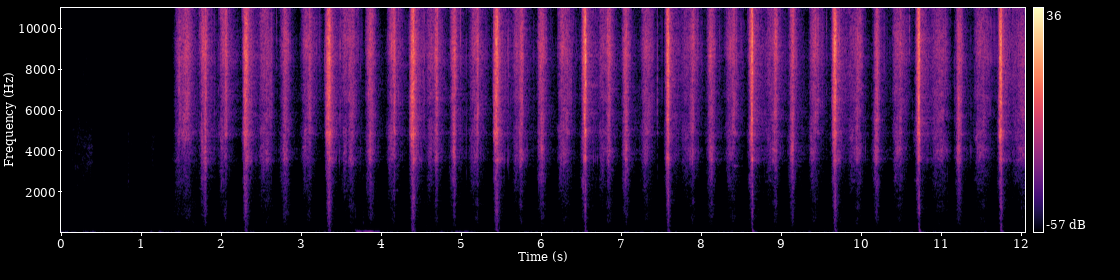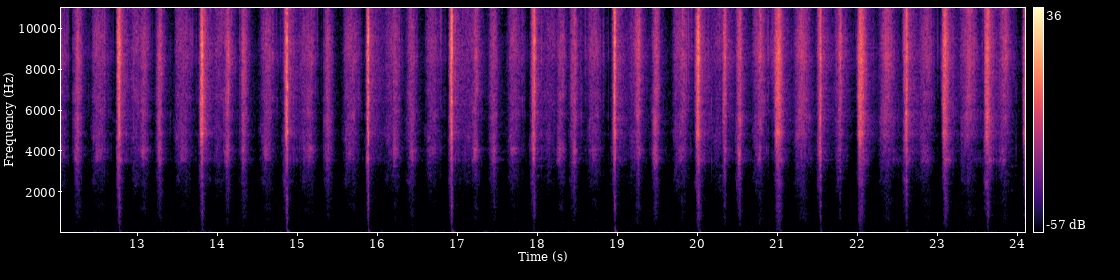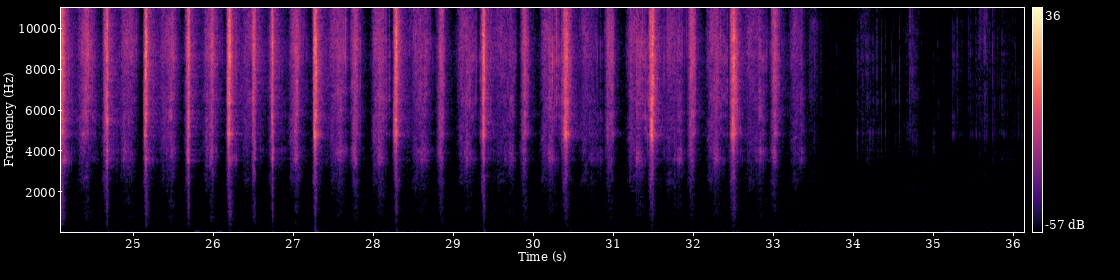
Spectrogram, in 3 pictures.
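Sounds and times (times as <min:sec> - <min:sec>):
percussion: 0:01.5 - 0:33.3.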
